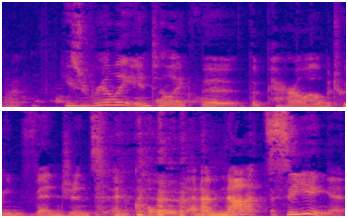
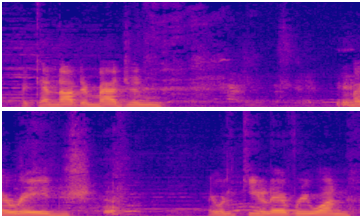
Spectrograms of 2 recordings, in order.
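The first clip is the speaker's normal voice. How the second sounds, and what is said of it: Flat monotone villain voice. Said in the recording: “I just don't like how monotone Mr. Freeze is. ... That's what he sounds like.”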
